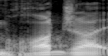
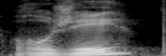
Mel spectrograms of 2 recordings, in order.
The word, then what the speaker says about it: Roger: Und das hat zur Folge, dass die Aussprache seines Vornamens eben Roger ist und nicht, wie man denken könnte, in der Schweiz, nicht diese äh, französische Variante Roger.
